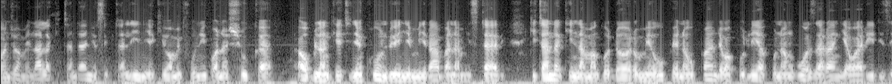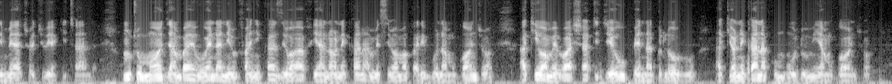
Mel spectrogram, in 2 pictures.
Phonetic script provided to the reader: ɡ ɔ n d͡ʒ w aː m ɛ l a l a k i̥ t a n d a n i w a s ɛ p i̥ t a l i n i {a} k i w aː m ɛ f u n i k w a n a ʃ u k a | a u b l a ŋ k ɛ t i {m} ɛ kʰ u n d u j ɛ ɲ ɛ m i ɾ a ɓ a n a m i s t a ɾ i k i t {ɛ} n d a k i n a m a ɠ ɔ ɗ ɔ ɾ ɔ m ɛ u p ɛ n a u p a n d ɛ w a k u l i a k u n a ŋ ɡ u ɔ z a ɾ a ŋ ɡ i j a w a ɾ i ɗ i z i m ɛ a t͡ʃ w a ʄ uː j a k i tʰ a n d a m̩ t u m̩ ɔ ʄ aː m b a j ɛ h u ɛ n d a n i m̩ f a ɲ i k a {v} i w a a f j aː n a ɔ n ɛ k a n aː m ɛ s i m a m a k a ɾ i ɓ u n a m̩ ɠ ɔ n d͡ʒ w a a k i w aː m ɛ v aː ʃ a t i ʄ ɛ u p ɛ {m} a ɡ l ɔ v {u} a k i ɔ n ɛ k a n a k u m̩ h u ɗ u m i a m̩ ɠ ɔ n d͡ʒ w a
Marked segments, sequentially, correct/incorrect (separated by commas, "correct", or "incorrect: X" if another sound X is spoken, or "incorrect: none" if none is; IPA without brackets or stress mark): correct, incorrect: ɲ, incorrect: a, incorrect: z, incorrect: n, correct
